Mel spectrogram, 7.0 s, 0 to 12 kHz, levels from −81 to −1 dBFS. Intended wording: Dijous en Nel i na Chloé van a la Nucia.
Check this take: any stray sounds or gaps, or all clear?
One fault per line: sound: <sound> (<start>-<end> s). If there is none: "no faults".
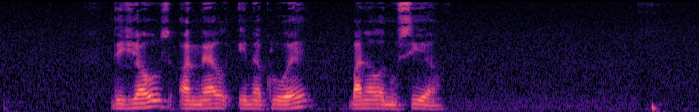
no faults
